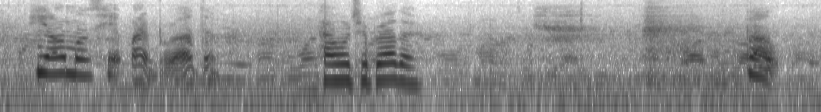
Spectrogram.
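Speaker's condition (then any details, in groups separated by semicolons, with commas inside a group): No condition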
